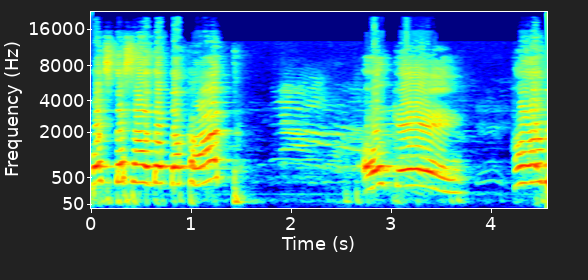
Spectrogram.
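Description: Voices at a child's first birthday party mimic a cat's meow, with drawn-out, wavering calls at close range between bursts of lively talking.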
